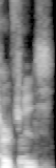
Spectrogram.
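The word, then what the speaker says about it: Church's: They actually look like they're from Churchy's. – Churchy's, you say? – Yes. Is that how you pronounce Churches.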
